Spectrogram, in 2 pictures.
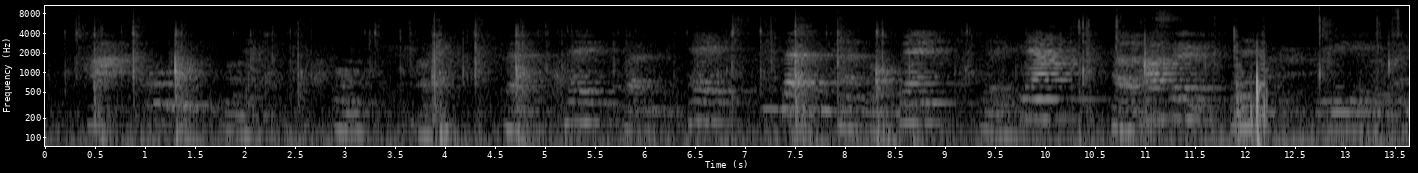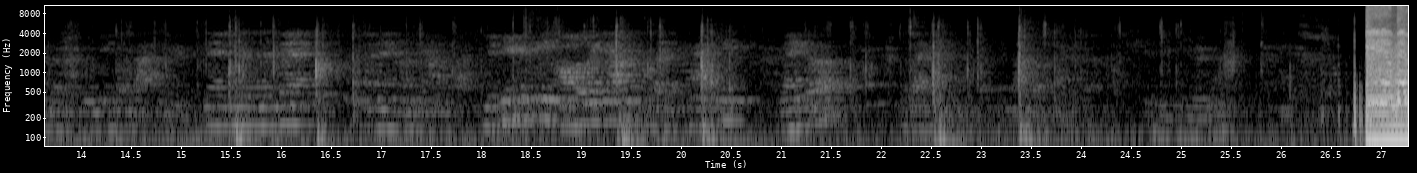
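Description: Faint, indistinct talking in a quiet room, with scattered light taps and thumps, one sharper thump about twelve seconds in, from bare feet on a wooden floor.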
